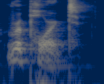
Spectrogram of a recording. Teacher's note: it doesn't matter if you mean the noun report or the verb to report. The stress is always on the second syllable.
